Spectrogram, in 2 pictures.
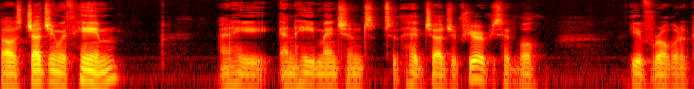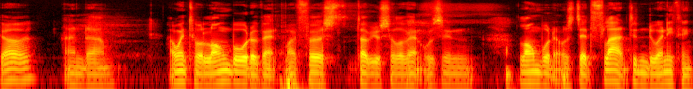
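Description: Speaking with an Australian accent at a very deep, low pitch, a man keeps a moderate pace and fairly even intonation, broken by long, frequent pauses. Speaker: surfing tour manager. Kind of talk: casual chat.

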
